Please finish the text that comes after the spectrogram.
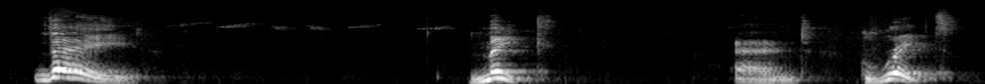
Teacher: your mouth will start on the position of the /e/ sound and finish on the position of the /ɪ/ or /i:/ sound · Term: diphthong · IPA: /eɪ/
